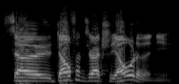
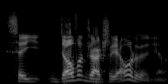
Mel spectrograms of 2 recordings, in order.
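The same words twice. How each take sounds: First: Said in the usual way. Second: Tossed away under the breath; quick aside. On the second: Real, not acted. Repeating the joke to his co-host as a fast, quieter aside.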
